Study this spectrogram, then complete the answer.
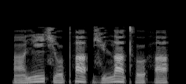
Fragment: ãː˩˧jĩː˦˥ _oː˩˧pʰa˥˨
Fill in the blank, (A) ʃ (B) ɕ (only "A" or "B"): B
